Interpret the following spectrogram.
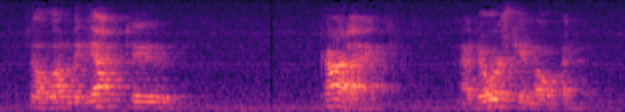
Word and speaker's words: Tarlac: Tarlac. T-A-R-L-A-C-K or? T-A-R-L-I-C-K. I believe they Tarlac.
